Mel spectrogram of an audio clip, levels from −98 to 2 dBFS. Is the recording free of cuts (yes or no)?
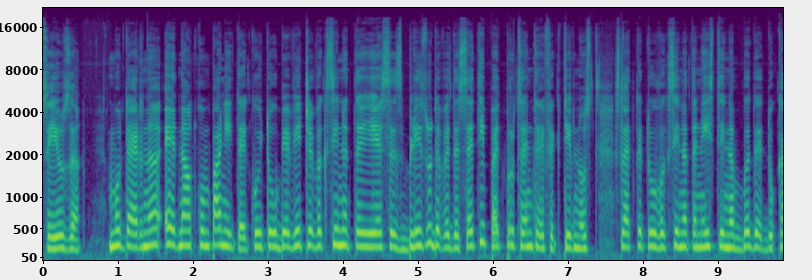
yes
